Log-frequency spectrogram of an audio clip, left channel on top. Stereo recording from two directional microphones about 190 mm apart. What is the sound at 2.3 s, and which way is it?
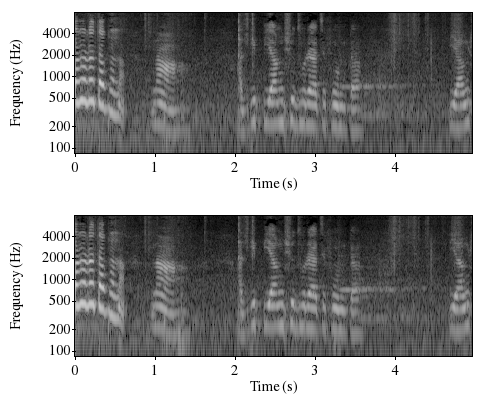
Speech, 20° right (ahead or behind).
